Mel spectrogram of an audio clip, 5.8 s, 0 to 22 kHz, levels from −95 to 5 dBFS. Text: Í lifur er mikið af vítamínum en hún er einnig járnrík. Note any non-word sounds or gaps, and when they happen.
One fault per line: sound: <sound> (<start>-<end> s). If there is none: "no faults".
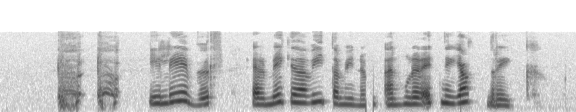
sound: cough (0.6-1.2 s)
sound: dropout (3.7-3.7 s)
